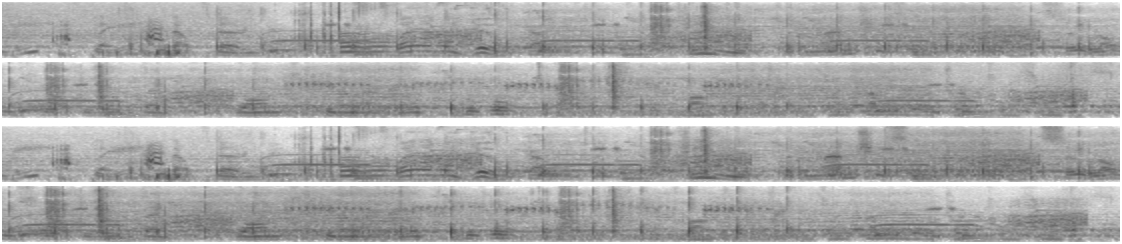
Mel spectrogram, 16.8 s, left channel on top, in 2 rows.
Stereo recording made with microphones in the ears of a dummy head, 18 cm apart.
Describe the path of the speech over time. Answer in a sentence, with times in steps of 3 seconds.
In this clip you hear the speech on the left from 0 s, in the centre from 3 s, on the right from 6 s, in the centre from 9 s and on the left from 12 s.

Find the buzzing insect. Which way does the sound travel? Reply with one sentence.
In this clip you hear the buzzing insect move from left to right and back again.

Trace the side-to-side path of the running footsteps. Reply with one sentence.
In this clip you hear the running footsteps travel towards the right.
